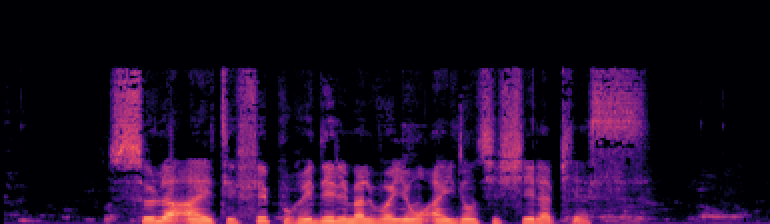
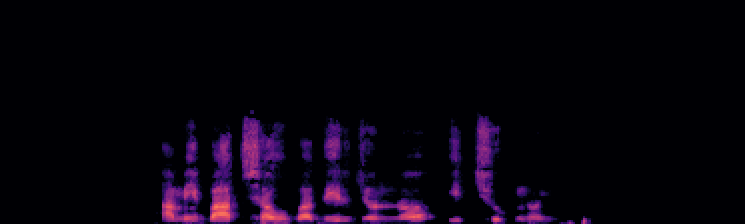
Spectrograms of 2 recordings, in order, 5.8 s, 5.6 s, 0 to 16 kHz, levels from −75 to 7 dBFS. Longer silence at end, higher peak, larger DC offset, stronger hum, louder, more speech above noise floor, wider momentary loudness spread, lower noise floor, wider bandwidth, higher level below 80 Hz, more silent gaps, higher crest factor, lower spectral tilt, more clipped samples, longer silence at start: second, 0.25 s vs 1.2 s; first, 0 dBFS vs -6 dBFS; neither; neither; first, -16 LUFS vs -26 LUFS; second, 36 dB vs over 64 dB; second, 12 LU vs 19 LU; second, -51 dBFS vs under -90 dBFS; first, 11.5 kHz vs 8.4 kHz; first, -52 dBFS vs -72 dBFS; neither; second, 16 dB vs 22 dB; first, -4.5 dB/octave vs -2 dB/octave; neither; second, 0.15 s vs 1.2 s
